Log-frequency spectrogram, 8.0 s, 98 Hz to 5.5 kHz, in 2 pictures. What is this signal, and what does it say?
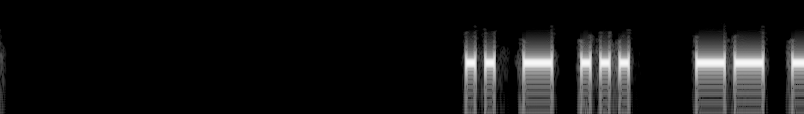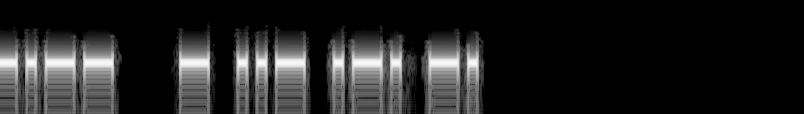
Morse code, heard as a keyed tone, about 25 wpm, 600 Hz. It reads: ITS MY TURN
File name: PR302 25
